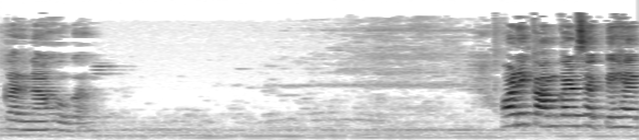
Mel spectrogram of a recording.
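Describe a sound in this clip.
A young woman speaks clearly and with animation close to a microphone.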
